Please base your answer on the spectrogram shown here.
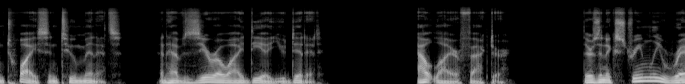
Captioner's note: narrator voice, serious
